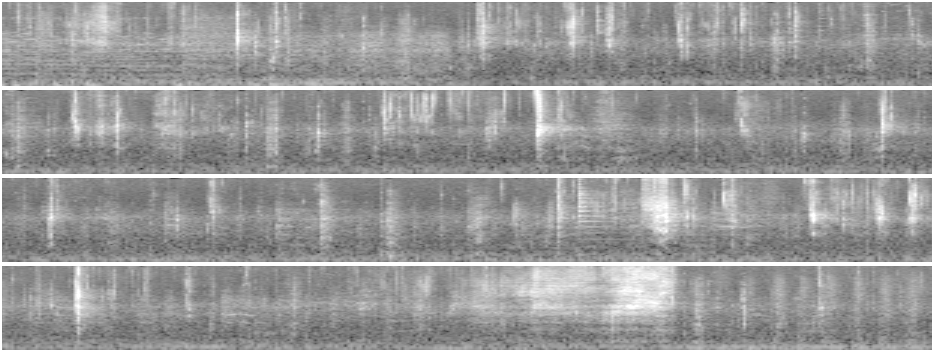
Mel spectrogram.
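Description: Close-up chewing and biting of crispy fried chicken, with frequent sharp crunches and mouth clicks at an uneven pace and a louder, longer burst near the end.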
